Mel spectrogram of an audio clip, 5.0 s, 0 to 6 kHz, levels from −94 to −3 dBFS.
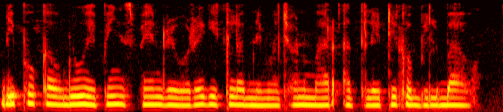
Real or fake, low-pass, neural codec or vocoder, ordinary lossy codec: real; 5.4 kHz; none; none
